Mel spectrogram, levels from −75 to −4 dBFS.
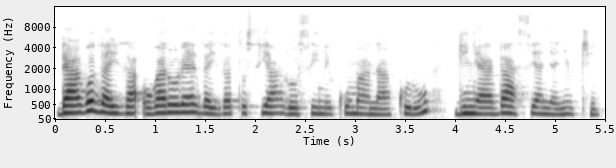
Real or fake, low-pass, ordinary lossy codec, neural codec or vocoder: fake; 14.4 kHz; Opus, 16 kbps; codec, 44.1 kHz, 7.8 kbps, Pupu-Codec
